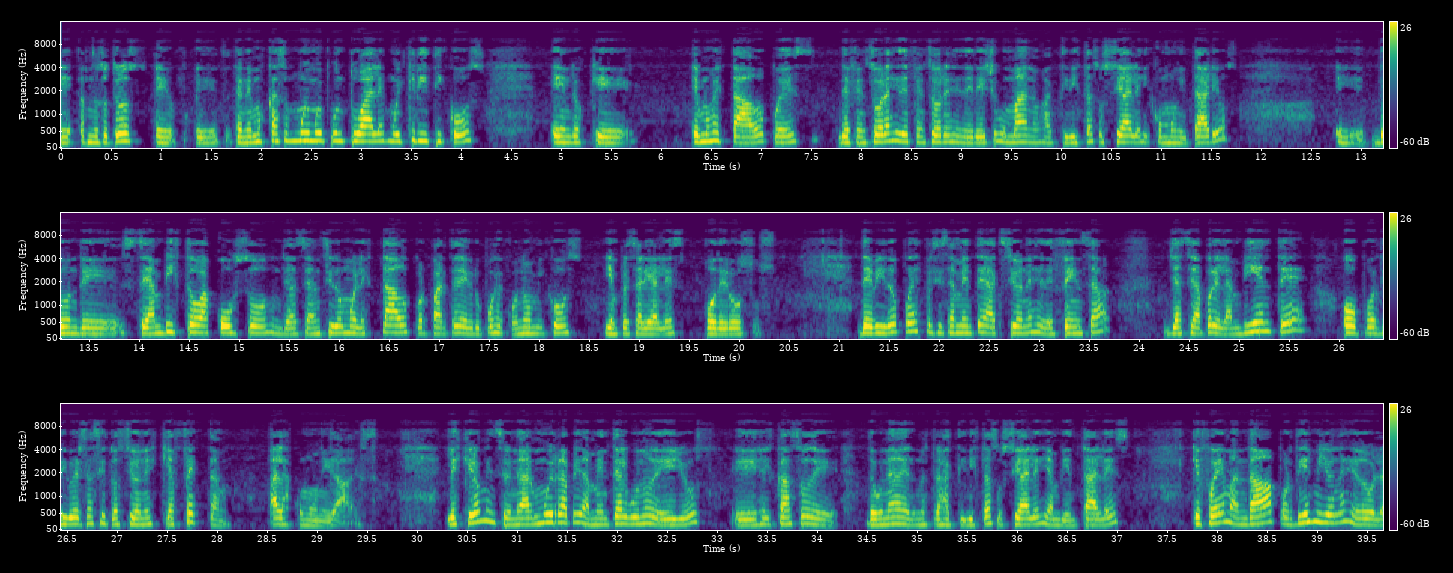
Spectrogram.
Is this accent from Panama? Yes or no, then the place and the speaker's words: yes; Panama; somos parte de la red de derechos humanos en nuestro país, acá en Panamá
